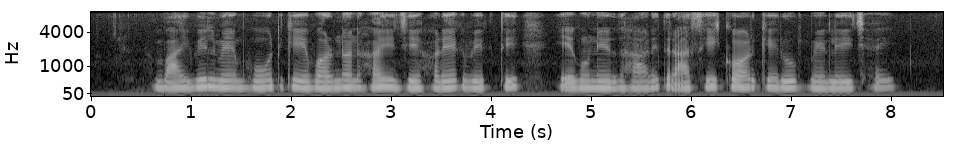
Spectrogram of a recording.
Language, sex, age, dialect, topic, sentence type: Magahi, female, 60-100, Western, banking, statement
